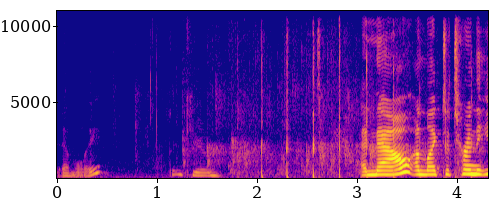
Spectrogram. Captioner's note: audience applauding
